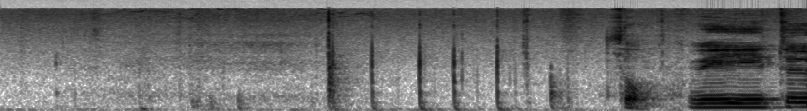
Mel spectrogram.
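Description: A stylus taps and scratches on a tablet's glass.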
